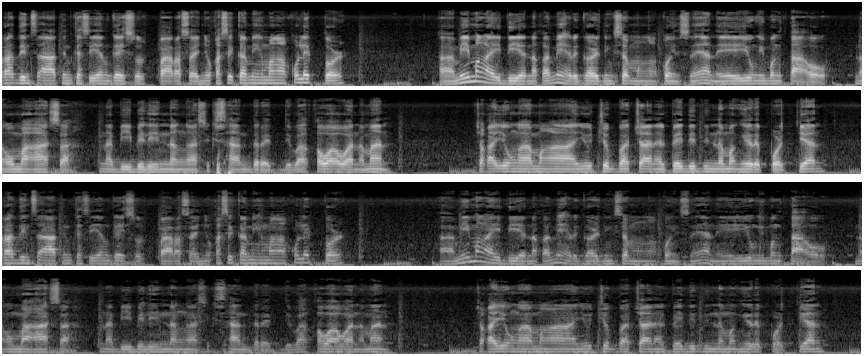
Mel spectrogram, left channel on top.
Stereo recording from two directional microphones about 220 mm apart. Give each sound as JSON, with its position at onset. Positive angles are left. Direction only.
{"t": 0.0, "sound": "speech", "side_deg": 35}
